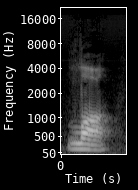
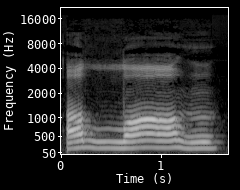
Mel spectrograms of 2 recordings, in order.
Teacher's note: The lam in the word Allah will be pronounced with a heavy sound.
